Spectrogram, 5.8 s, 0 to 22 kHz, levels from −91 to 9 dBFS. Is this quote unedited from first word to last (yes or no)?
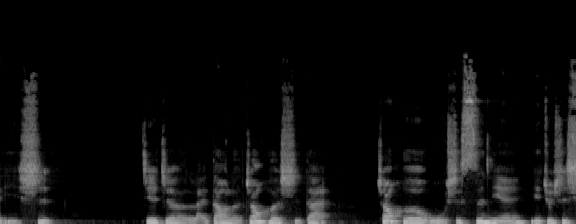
yes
